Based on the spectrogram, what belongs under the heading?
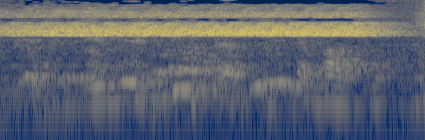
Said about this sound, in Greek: Ωραία, έκανε συναγερμό.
